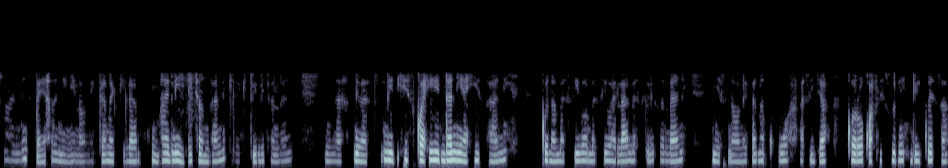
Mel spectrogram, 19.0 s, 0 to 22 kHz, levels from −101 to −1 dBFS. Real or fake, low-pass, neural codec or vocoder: fake; 3.6 kHz; vocoder, 22.05 kHz, 80 mel bands, Vocos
